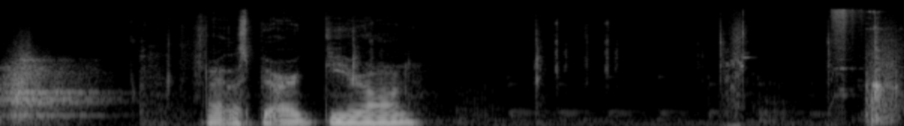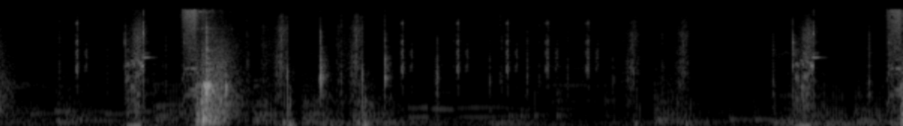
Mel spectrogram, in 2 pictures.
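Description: Menu clicks and chimes sound in quick succession.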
